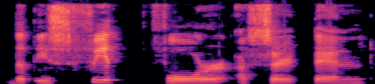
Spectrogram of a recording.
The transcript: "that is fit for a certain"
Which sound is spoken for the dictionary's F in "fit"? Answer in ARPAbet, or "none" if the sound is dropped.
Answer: F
